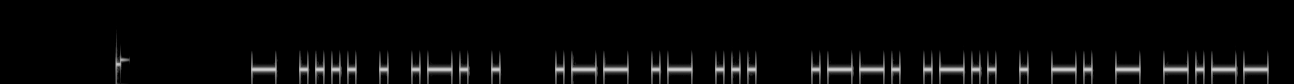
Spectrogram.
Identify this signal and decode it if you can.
Morse code, heard as a keyed tone, about 15 wpm, 700 Hz. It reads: THERE WAS PLENTY
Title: Sentences from Top 1300 Words 15wpm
